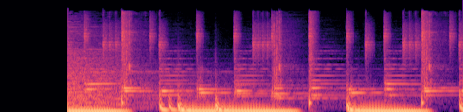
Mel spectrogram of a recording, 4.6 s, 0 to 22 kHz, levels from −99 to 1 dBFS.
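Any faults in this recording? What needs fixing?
Capture began late, so the first 0.69 s is digital silence and the sound then switches on at 0.69 s mid-event, with no natural attack or fade-in: a cut-off start that leaves the opening abrupt and clipped short. To prevent it, arm recording with a short pre-roll before the source begins.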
